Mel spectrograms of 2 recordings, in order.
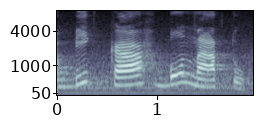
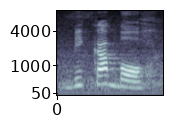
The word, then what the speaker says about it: bicarbonato: nós temos a palavra bicarbonato Essa é a pronúncia correta aqui ó bicar e não bicabornato não é no Bohr é no car bicarbonato OK a palavra muçulmano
